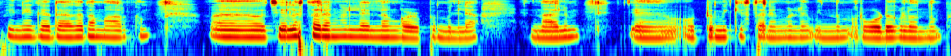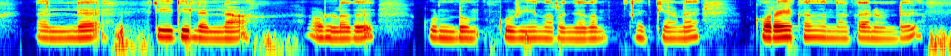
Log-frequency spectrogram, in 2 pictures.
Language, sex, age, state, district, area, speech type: Malayalam, female, 18-30, Kerala, Wayanad, rural, spontaneous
